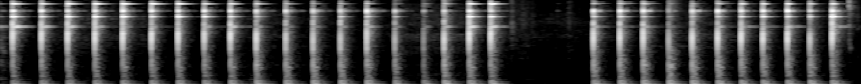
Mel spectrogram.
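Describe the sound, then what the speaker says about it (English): The rounded ball end of a hammer taps wire for a rustic wire heart pendant. Quick, evenly spaced metallic taps ring out close and bright, stop briefly, then resume at the same pace. "the ball section, and what I would then do is tap"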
